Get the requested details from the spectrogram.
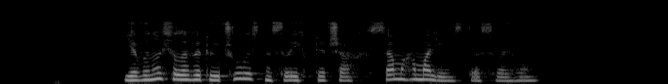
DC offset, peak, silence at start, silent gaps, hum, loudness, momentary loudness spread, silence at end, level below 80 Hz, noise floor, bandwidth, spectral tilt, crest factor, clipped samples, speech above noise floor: under 0.1%; -22 dBFS; 1.25 s; none; none; -38 LUFS; 12 LU; 1.3 s; -78 dBFS; under -90 dBFS; 8.2 kHz; -5.5 dB/octave; 16 dB; under 0.1%; over 53 dB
